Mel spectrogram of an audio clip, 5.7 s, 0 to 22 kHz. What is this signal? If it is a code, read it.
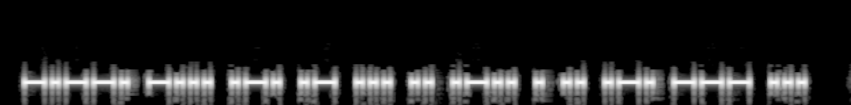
Morse code, heard as a keyed tone, about 26 wpm, 800 Hz. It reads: <KN>BRASILEIROS
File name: audios / portugais / portugais texte en clair 1 vitesse 26 mots minutes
